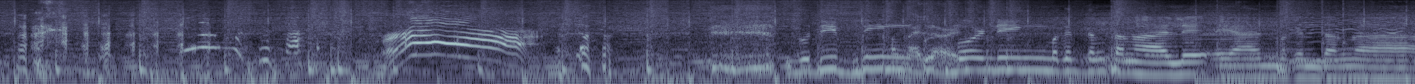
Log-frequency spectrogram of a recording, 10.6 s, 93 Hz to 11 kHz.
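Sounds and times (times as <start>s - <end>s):
laughter: 0.0s - 6.0s
speech: 0.1s - 3.4s, 5.4s - 10.6s
person mimicking a cat meowing: 2.8s - 4.1s.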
